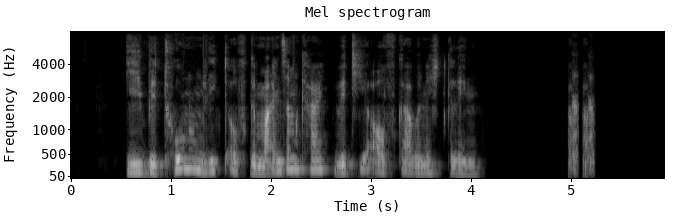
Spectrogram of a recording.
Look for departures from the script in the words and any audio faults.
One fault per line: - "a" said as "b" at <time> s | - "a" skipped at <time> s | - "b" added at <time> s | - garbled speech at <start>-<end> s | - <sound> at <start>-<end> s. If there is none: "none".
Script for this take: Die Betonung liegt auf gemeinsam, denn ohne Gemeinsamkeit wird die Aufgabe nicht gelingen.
- "gemeinsam denn ohne" skipped at 1.8 s
- laugh at 5.0-5.2 s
